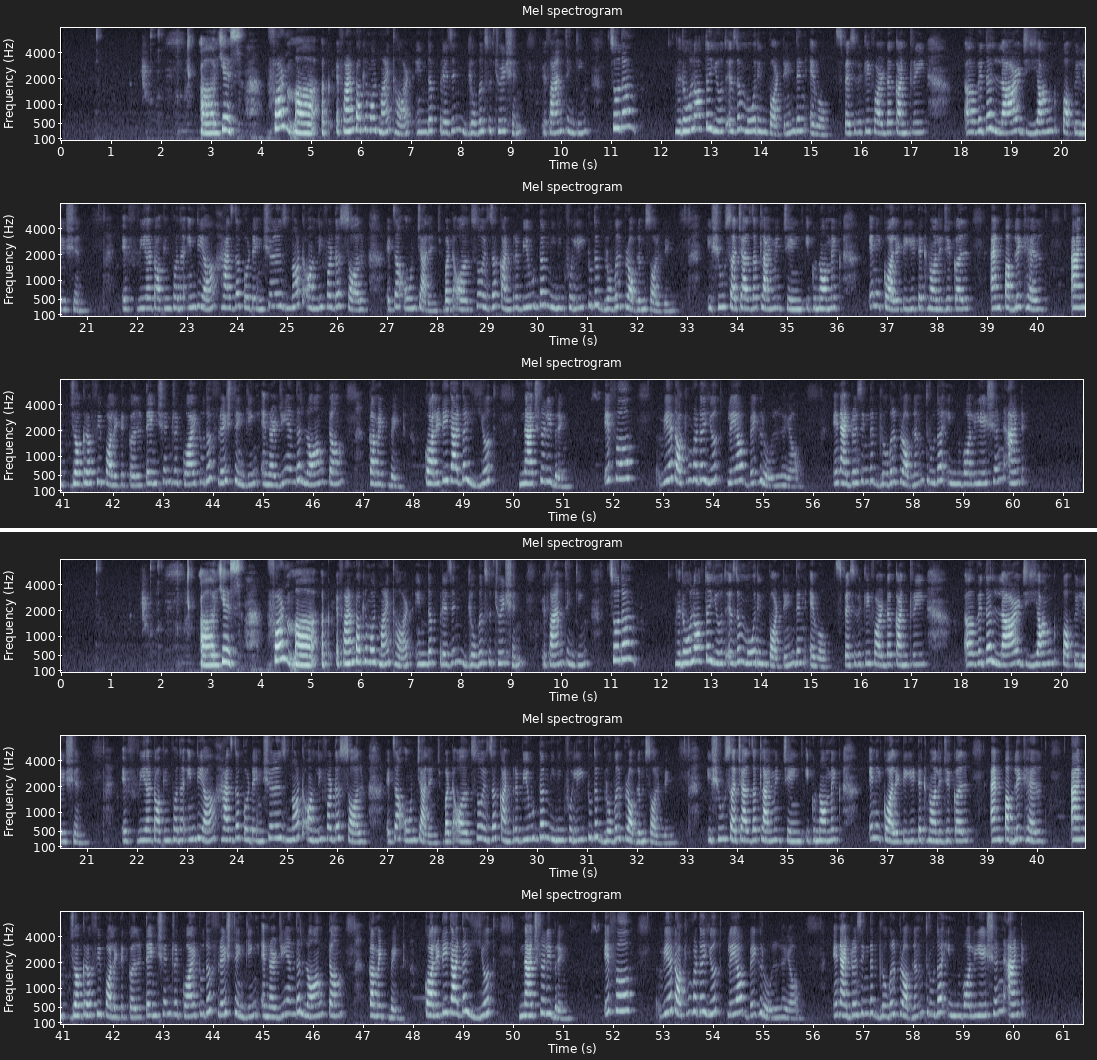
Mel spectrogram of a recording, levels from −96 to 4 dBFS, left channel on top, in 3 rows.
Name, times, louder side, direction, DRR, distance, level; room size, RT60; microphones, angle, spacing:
voice 1, 2.1-11.5 12.3-17.7 18.0-21.0 21.3-32.7 33.0-40.1 40.7-47.8 48.2-51.1 51.6-55.7 56.4-60.2, right 2 dB, 25° right, 7 dB, 1.3 m, -26 dB
12.5 x 4.7 x 4.0 m, 0.31 s
head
